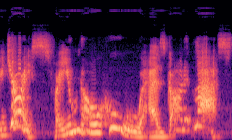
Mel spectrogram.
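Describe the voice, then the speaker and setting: A man does a squeaky, put-on character voice at a very slow pace. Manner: delighted, excited.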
